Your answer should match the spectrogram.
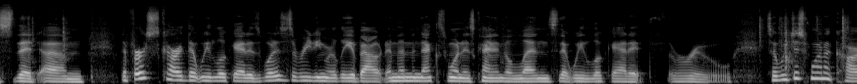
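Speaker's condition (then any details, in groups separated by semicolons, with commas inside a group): No condition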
